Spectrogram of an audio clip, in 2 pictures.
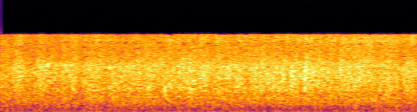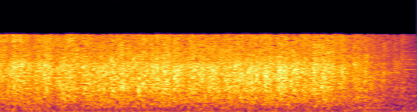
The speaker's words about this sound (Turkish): kocaman bir alkış.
